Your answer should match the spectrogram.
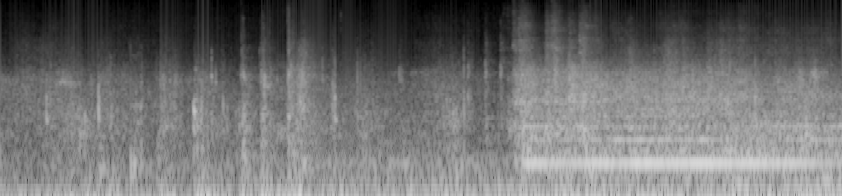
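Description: Footsteps and small knocks, then about five seconds in an electric garage door opener starts and runs with a steady hum.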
